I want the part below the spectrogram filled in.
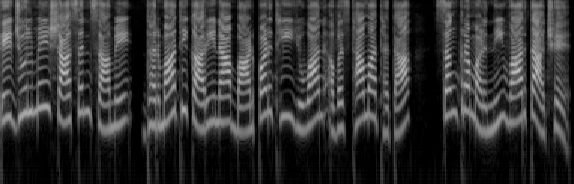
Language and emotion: Gujarati, neutral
